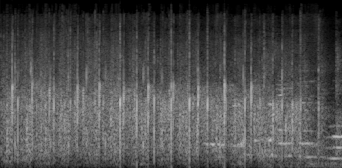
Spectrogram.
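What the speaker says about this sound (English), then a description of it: "Can I get a round of applause?" A seminar audience on aging and mental health applauds, many hands clapping with distinct sharp claps standing out, moderately close and steady, tapering off at the end.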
